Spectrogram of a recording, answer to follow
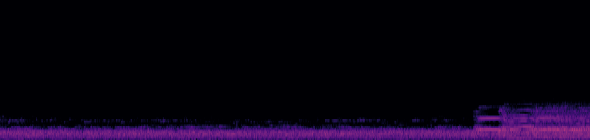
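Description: A radio or TV broadcast playing in the room between adverts: a steady, hissy bed with faint music. A brighter, slightly louder sound with steady high tones comes in near the end.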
